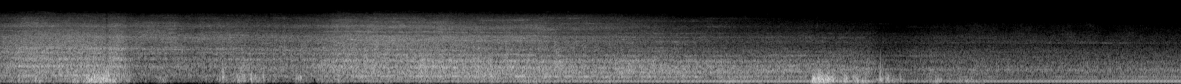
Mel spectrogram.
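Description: LNER class 801 Azuma express passing at speed: a steady rush of wheels and air that dies away after about eight seconds as the last coaches go by. Low gusts of wind buffet the microphone about a second in and again near eight seconds.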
